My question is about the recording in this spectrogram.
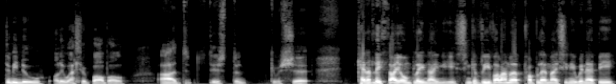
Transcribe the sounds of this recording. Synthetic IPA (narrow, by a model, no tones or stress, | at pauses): d̥ɪminuːɔ̰niwɛɬɪb̥ɔbɔlˠ | ad | disd̥ən | kʰə̰vəʃɛ | kʰɛnadlˠejθajɔnblˠejnajniːsɪnɡəvrɪvɔlˠaməpʰrɔblɛmajsɪniwɪnɛbi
